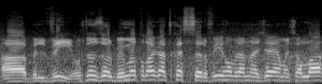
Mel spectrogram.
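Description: A man speaks with a high pitch. Noticeable background noise is present. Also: dry sound with no echo. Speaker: car reviewer. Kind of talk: car review commentary. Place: street.

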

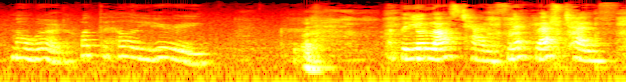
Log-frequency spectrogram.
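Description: Amid audible room echo and light background noise, a woman speaks very slowly in a high pitch, with long, frequent pauses, ordinary pitch variation and big swings in loudness. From South Africa. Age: 20s. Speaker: couple channel host. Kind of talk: casual talk to camera. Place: home room. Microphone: camera far.

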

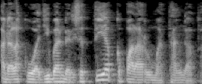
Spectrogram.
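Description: A man speaks in a playful tone with a fairly low pitch. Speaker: insurance sales coach. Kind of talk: tutorial on hypnotic language patterns, with a sales-pitch demonstration. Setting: video channel, direct address to the camera. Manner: persuasive, teacherly and friendly, with a playful, humorous tone. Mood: friendly, upbeat. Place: home room.

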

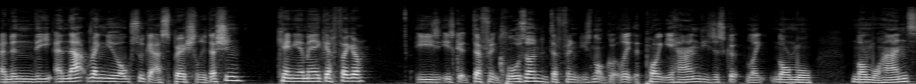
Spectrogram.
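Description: A man at a very fast pace, quiet background. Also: ordinary pitch variation. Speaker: wrestling fan news host. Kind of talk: casual news commentary. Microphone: studio mic.

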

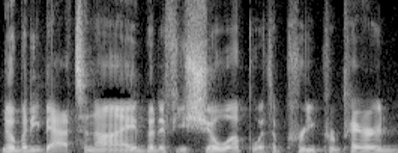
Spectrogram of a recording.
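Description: A quiet background behind a man's voice. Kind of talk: interview answer. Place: gym. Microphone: lapel.

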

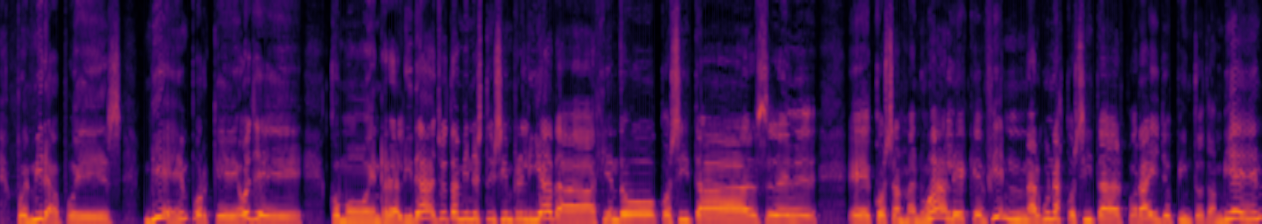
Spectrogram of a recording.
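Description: A woman with a high pitch talks at a very slow pace against a quiet background. Her loudness stays very even and her pitch varies an ordinary amount. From Arenas de San Juan, Ciudad Real, Spain; Ciudad Real, Spain. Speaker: wife of the interviewee, amateur painter; interviewee. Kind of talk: interview. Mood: cheerful, warm. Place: home room. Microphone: handheld.

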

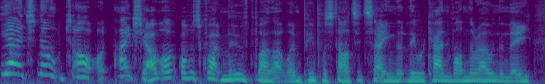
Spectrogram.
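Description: A man's somewhat breathy, very fast speech with lively intonation and hardly any pauses, over a quiet background. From northern England, Wigan area near Liverpool; northern England. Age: 40s. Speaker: radio and TV talk show host; radio, TV talk show host. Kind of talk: late night phone-in chat. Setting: studio, radio and TV simulcast. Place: studio.

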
